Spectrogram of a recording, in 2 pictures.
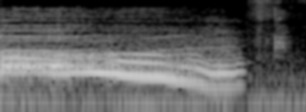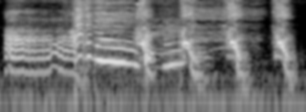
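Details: Pet dog whose bark is considered weird and unusual: a long, falling, howl-like tone for about two seconds, then a pause and a run of sharp, yelping barks with downward-sweeping pitch, roughly five in quick succession.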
